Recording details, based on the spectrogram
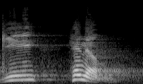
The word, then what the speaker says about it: Gehinnom: In Hebrew, it's pronounced Gehinnom.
